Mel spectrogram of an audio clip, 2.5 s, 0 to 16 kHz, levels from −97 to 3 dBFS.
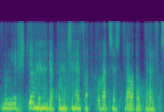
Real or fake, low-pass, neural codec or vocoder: fake; 7.2 kHz; codec, 16 kHz, 0.5 kbps, FreqCodec, smaller model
